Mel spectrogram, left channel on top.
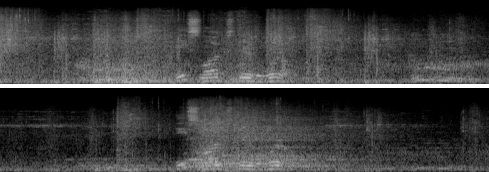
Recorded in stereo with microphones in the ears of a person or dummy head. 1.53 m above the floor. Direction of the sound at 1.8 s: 15° right (ahead or behind).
